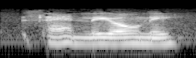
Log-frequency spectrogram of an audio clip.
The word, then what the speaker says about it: San Leon: rancho san leon ah it's pronounced San Leone main written that way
